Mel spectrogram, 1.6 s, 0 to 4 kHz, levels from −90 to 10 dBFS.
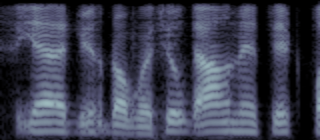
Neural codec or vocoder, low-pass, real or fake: codec, 16 kHz, 0.5 kbps, FreqCodec, larger model; 3.6 kHz; fake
